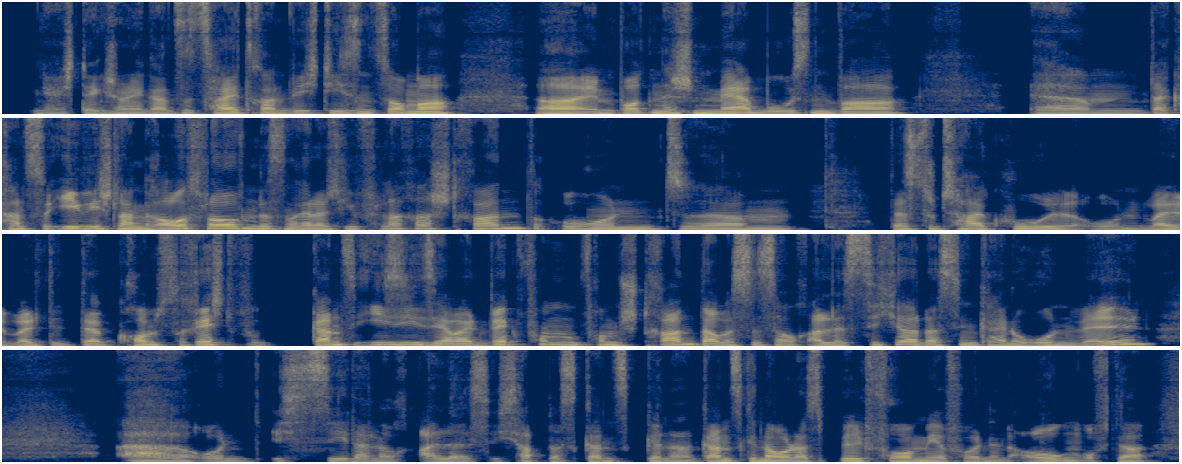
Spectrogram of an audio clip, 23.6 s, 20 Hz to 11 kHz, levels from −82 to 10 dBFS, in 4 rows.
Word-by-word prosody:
Ja, 105 -3 -11
ich 95 - -6
denke 115 -2 -5
schon 115 - -3
eine 115 -1 -3
ganze 115 +1 -1
Zeit 130 +1 +3
dran, 120 -3 0
wie 120 - -3
ich 110 - -5
diesen 125 -1 -2
Sommer, 130 +2 +5 0.4
äh, 120 0 +7
im 120 -2 -1
botnischen 140 -3 +2
Meerbusen 140 -1 +2
war. 130 +1 +3 0.6
Ähm, 115 -2 -5
da 115 +2 -2
kannst 140 +4 -1
du - - -2
ewig 180 +2 +3
lang 150 -4 +3
rauslaufen, 195 +8 +5
das 160 -4 -1
ist - - -9
'n - - 0
relativ 130 -2 -2
flacher 170 +6 -4
Strand 185 +3 -1
und, 140 +1 -3
ähm, 130 -3 -3 0.5
das 135 0 -1
ist 130 - -6
total 145 -1 0
cool 140 -5 0
und 120 +2 -10
weil 130 0 0
weil 130 +1 +3
d 130 +1 -11
da 135 +1 +2
kommst 150 +4 0
du - - -8
recht 170 +3 +2 0.4
ganz 150 +3 +4
easy 170 +3 -1
sehr 145 -1 +3
weit 135 -4 +3
weg 175 +1 +3
vom 180 -1 -5
vom 165 -1 -3
Strand, 160 +6 +1
aber 135 -1 +4
es 130 +2 0
ist 145 -2 -1
ja 135 - -2
auch 130 - -6
alles 125 -3 +1
sicher, 165 +1 +1
da 145 - +1
sind 140 +2 -2
keine 125 -2 -3
hohen 115 0 -2
Wellen. 175 - +2 0.7
Äh, 135 - +1
und 110 -3 -8
ich - - -9
sehe 115 -1 -1
da 105 -2 -5
noch 100 0 -10
alles. 105 -2 -4
Ich 110 +1 -9
habe 120 0 -2
das 105 -1 -6
ganz 120 0 -4
gena 115 -2 -3
ganz 135 +5 +1
genau 130 -3 +4
das 120 -1 -1
Bild 125 +1 0
vor 125 +1 0
mir, 125 -1 -1
vor 115 +1 -6
den 115 -2 -9
Augen. 125 +2 -3
Auf 110 - -8
der 120 -3 -2
130 Hz, 220 wpm, -22 LUFS, 120-145 Hz, 0.7 s, äh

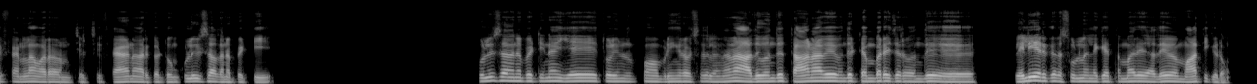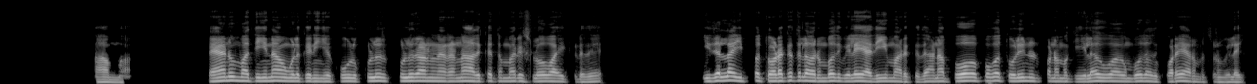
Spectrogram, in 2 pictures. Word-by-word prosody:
ஃபேன்லாம் 125 0 -2
வர 120 - -1
ஆரம்பிச்சிருச்சு. 110 +1 -9
ஃபேனா 120 +2 +1
இருக்கட்டும், 110 0 -6
குளிர்சாதனப்பெட்டி. 115 -6 -2 2.2
குளிர்சாதன 165 +1 +1
பெட்டின்னா, 155 +1 -1 0.2
ஏ. - - +4 0.2
ஐ. - - 0
தொழில்நுட்பம் 140 -1 -3
அப்பிடிங்கிற 135 +1 -3
பட்சத்தில 130 0 -4
என்னன்னா, 145 +4 +2
அது 135 - 0
வந்து 145 +2 +1
தானாவே 155 +4 +5
வந்து 155 +1 0
டெம்பரேச்சர 145 0 +1
வந்து, 140 +2 +1 0.9
வெளிய 175 +5 +6
இருக்கிற 155 -2 0
சூழ்நிலைக்கு 140 -1 -1
ஏத்தமாரி 135 +2 -1
அதுவே 135 +2 +2
மாத்திக்கிடும். 120 -5 -2 1.3
ஆமா. 105 -3 -3 0.8
ஃபேனும் 170 +4 +4
பார்த்தீங்கன்னா, 160 +1 +2
உங்களுக்கு 155 -2 +1
நீங்க 140 0 -1
கூளு 150 0 0
குளிர் 160 0 +1
குளிரான 165 0 +3
நேரன்னா, 150 +1 +1
அதுக்கேத்தமாரி 150 +1 -2
ஸ்லோவா 145 +1 +1
ஆகிக்கிடுது. 125 -2 -5 1.1
இதெல்லாம் 175 +2 +4
இப்ப 165 +4 -4
தொடக்கத்தில 170 +2 +3
வரும்போது, 160 +1 +1
விலை 155 +2 +4
அதிகமா 145 +1 0
இருக்குது. 125 +2 -4
ஆனா, 145 +1 0
போக 165 +2 +6
போக 175 +1 +1
தொழில்நுட்பம் 155 -1 -1
நமக்கு 135 -2 -6
இலகுவாகும்போது, 150 -1 0
அது 130 - -4
கொறைய 150 +2 +1
ஆரம்பிச்சிரும் 110 -2 -8
விலை. 110 0 -3
145 Hz, 130 wpm, -24 LUFS, 130-155 Hz, 2.2 s, வெளிய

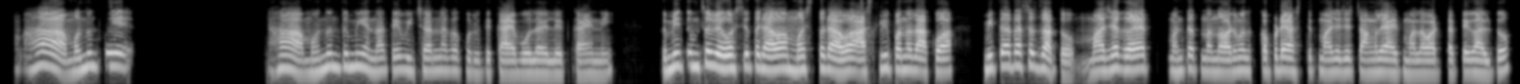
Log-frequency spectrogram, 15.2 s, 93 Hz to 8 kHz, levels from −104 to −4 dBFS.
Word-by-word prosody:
हां. 255 -9 +3
म्हणून 215 +8 -6
ते - - -1 1.4
हां. 215 -6 +1
म्हणून 200 +8 -7
तुम्ही 240 0 -5
आहे 215 - -4
ना 180 +1 -4
ते 195 - -4
विचार 185 -1 -6
नका 190 0 -9
करू 165 -2 -13
ते - - -8
काय 160 -1 +2
बोलत 165 0 -6
आहेत, 160 -1 -5
काय 155 +1 -4
नाही? 155 0 -13 0.5
तुम्ही 230 +7 0
तुमचं 250 +2 0
व्यवस्थित 220 0 +2
राहावा 205 +1 +6
मस्त 200 +2 -3
रहावा 185 -3 +5
असलीपणा 200 +3 0
दाखवा. 180 -1 +3 0.3
मी 210 - -1
तर 245 0 +5
तसच 250 0 +2
जातो 155 -8 +2 0.2
माझ्या 190 +5 +3
गळ्यात 205 +2 +6 0.2
म्हणतात 185 +3 -4
ना 180 -1 -5
नॉर्मल 175 +2 0
कपडे 195 +2 +1
असते 185 0 0
माझे 175 0 -2
जे 180 - -4
चांगले 170 +1 -1
आहेत 170 -1 +1
मला 160 0 -3
वाटतात 160 0 -2
ते 170 - -1
घालतो. 170 +2 -2
185 Hz, 180 wpm, -25 LUFS, 170-215 Hz, 1.4 s, राहावा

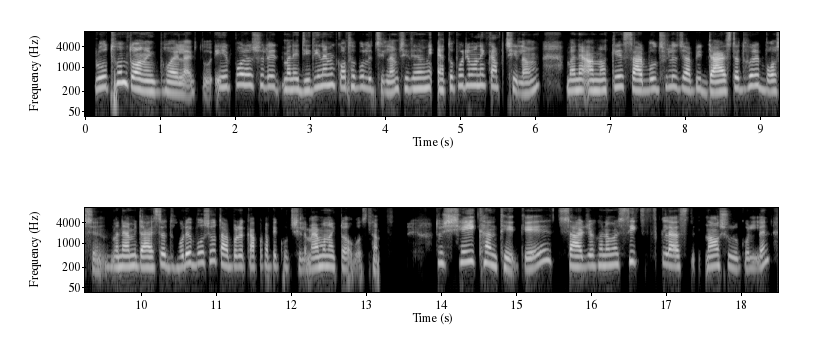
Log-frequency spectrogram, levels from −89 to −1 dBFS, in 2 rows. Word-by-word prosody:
১ম 270 +9 +1
তো - - +3
অনেক 205 -2 +2 0.2
ভয় 185 -3 +2
লাগতো। 195 - -3 0.2
এরপর 275 +4 -1
আসলে 295 -1 -4 0.2
মানে 225 0 0
যেদিন 215 +6 -3
আমি 310 +1 -1
কথা 260 +2 -1
বলেছিলাম, 200 -7 -3
সেদিন 240 0 -4
আমি 255 +1 -1
এত 215 - -6
পরিমাণে 300 0 -1
কাঁপছিলাম। 210 -9 0 0.5
মানে 215 +1 +1
আমাকে 215 +5 -2 0.2
স্যার 220 -2 +6
বলছিল 240 +4 -3
যে, 245 - -2
আপনি 240 +3 -8
ডায়েসটা 200 +5 +7
ধরে 290 +3 +1
বসেন। 205 0 0 0.2
মানে 205 +1 -1
আমি 225 - -2
ডায়েসটা 200 +4 +3
ধরে 215 +6 0
বসেও, 280 +3 -2
তারপরে 215 -1 +1
কাঁপাকাঁপি 220 +1 -3
করছিলাম। 185 -3 -4
এমন 220 +2 +1
একটা - - -6
অবস্থা। - - -9 0.8
তো - - -8 0.2
সেইখান 280 -2 +5
থেকে 180 0 -1 0.5
স্যার 215 -2 +5
যখন 230 +1 -5
আমার 245 +1 -3
সিক্সথ 300 +2 -1
ক্লাস 220 -4 +3 0.4
নেওয়া 220 +2 +2
শুরু 205 -4 -8
করলেন, 190 +5 -4
225 Hz, 155 wpm, -24 LUFS, 205-270 Hz, 0.8 s, ডায়েসটা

